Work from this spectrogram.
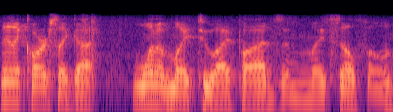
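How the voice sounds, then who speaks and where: At a fairly slow pace, a man talks with medium pitch and ordinary pitch variation. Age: 60s. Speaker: gun and gear video reviewer. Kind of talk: casual show-and-tell review. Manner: halting, many fillers.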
